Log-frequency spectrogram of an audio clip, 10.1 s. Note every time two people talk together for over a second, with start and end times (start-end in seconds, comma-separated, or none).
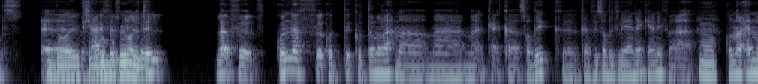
0.6-2.0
